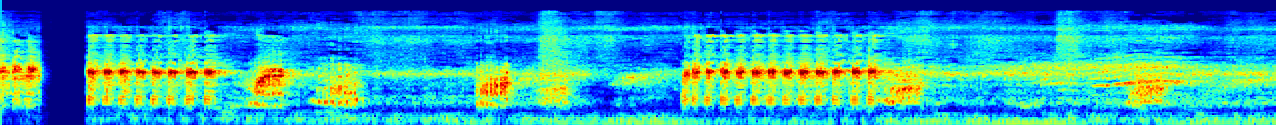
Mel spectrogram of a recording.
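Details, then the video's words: A toad gives bursts of fast, ringing pulsed trill about a second long, separated by shorter croaking notes and quieter pauses. "Toad Calling Sound"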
